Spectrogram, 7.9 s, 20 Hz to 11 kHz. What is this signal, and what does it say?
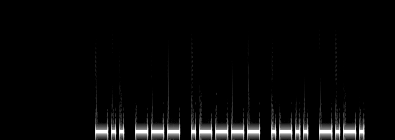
Morse code, heard as a keyed tone, about 15 wpm, 700 Hz. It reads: DO1LC
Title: DXCC-100 Call Signs - 5 Characters - Repeated 2x - 15wpm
